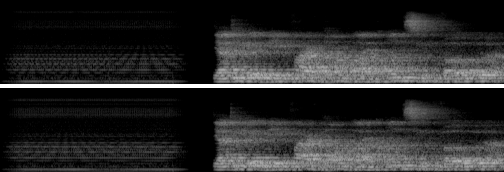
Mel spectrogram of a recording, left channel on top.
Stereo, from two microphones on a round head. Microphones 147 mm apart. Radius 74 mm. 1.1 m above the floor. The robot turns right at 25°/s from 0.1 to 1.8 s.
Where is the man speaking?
40° right (ahead or behind), 1.3 m.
